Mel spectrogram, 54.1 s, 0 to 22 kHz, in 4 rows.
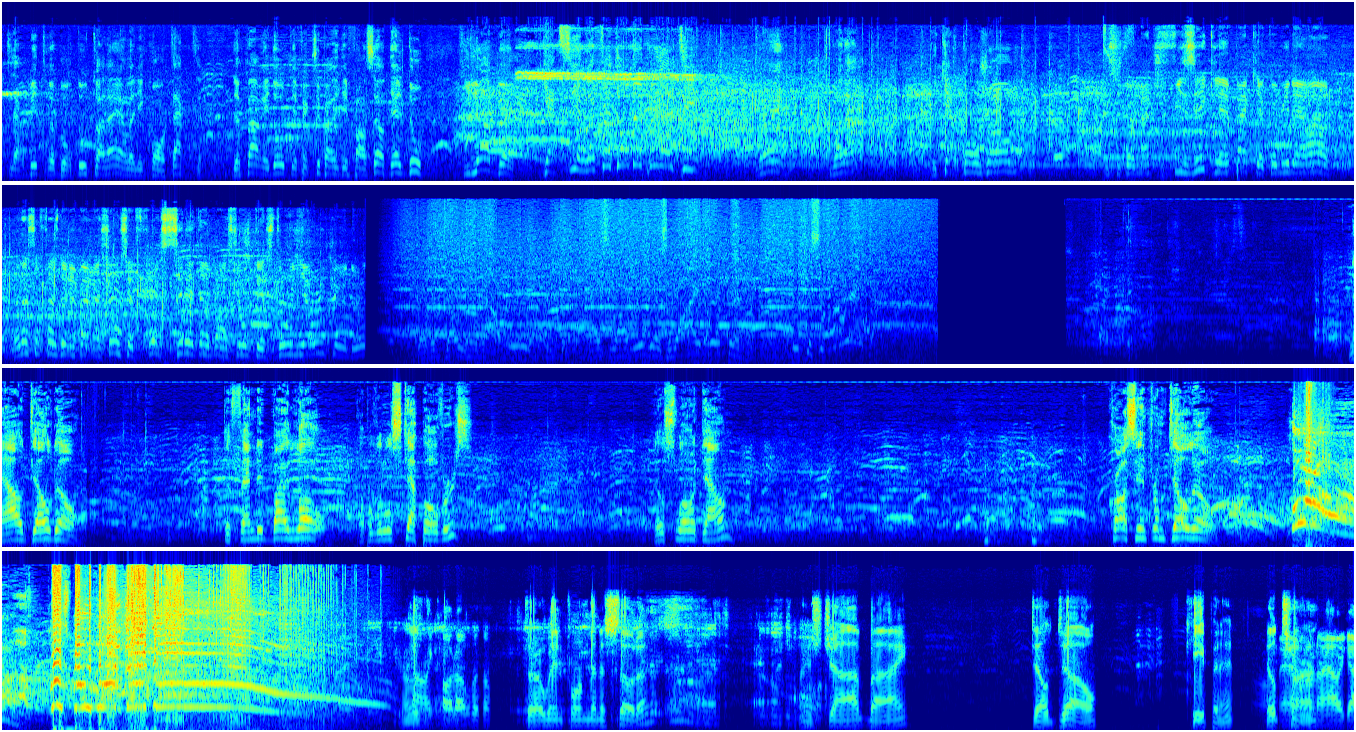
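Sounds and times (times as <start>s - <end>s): stadium crowd cheering: 0.0s - 22.9s, 24.2s - 44.6s
crowd murmur: 27.9s - 38.2s
long loud shout: 39.2s - 44.4s.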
